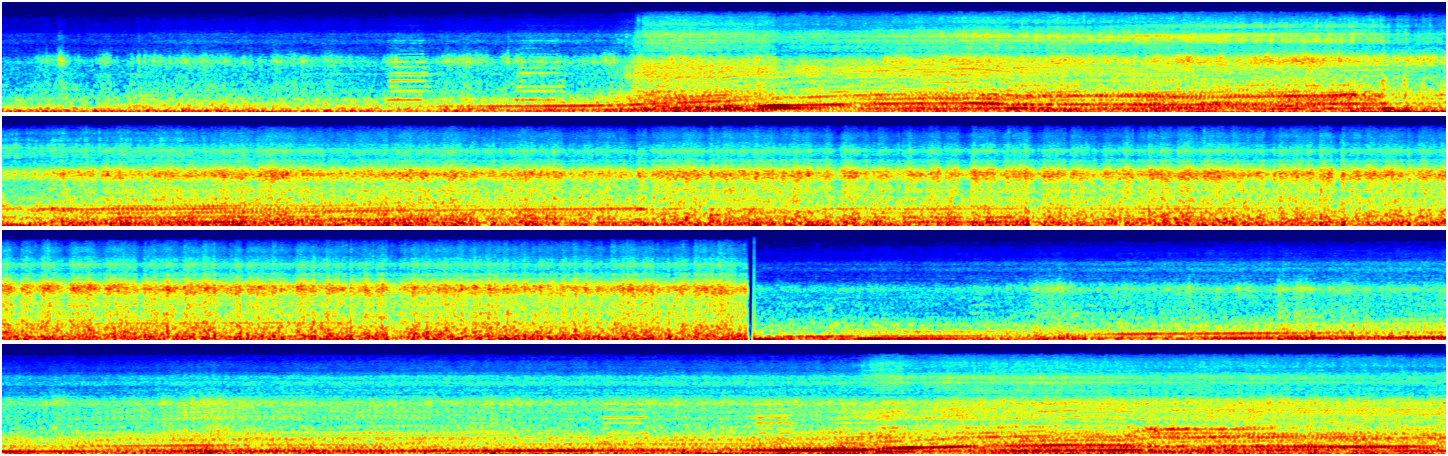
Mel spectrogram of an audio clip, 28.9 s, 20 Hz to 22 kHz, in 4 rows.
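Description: A Camaro SS 1LE's V8 and a Procharged V6 Mustang accelerating hard side by side, engines climbing in pitch through the gears, with strong wind rush on the exterior-mounted camera. The sound cuts off suddenly about two-thirds of the way through, and a second run starts with the engines revving up again.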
